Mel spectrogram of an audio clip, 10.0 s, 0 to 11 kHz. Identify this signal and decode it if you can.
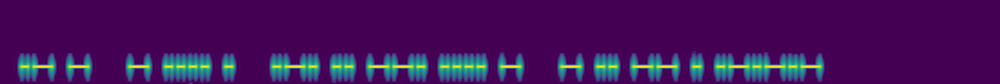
Morse code, heard as a keyed tone, about 20 wpm, 700 Hz. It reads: AT THE RIGHT TIME.
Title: Sentences with 8-Word Phrases - 20wpm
